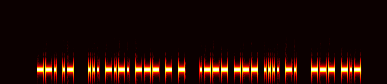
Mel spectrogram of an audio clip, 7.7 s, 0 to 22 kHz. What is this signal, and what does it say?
Morse code, heard as a keyed tone, about 28 wpm, 700 Hz. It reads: GA SCOTT JOHN OK
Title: K1USN SST QSO Practice - 28wpm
